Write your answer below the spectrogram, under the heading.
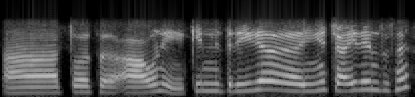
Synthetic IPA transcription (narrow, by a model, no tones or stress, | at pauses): aːt̪oaːonikinɪt̪ɾiːɡjẽt͡ʃaːid̪eːnt̪̬ʊsẽ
